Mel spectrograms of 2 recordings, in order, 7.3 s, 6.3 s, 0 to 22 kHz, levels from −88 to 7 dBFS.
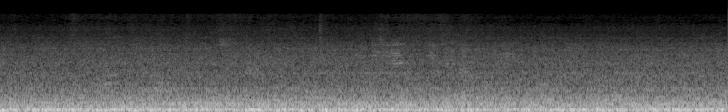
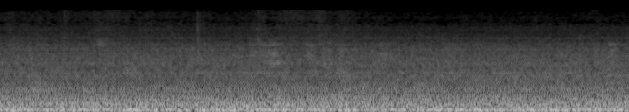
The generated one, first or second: second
